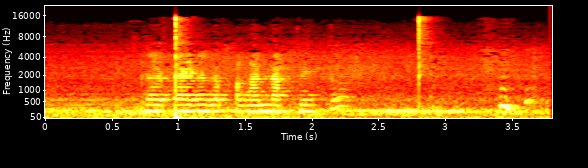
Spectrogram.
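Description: Nail clippers snip sharply at a toenail.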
